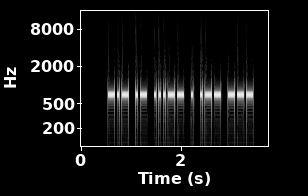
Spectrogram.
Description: Morse code, heard as a keyed tone, about 26 wpm, 700 Hz. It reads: KA3EWO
